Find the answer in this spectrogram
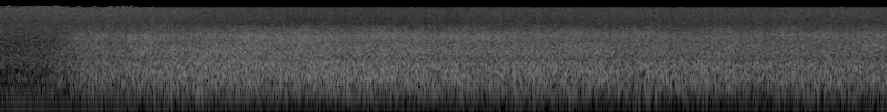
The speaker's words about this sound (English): This is the Pacific Ocean. The California Indians used to say that at full moon, the fish came and danced on these beaches.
